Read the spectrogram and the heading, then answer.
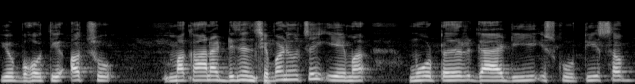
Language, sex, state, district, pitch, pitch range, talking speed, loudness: Garhwali, female, Uttarakhand, Tehri Garhwal, 185 Hz, 180-195 Hz, 150 wpm, -15 LUFS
